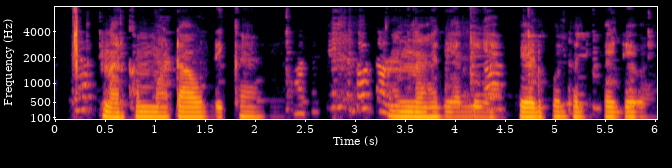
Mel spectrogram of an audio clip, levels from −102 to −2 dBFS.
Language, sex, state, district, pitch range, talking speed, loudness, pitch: Rajasthani, male, Rajasthan, Nagaur, 125-140 Hz, 120 wpm, -25 LUFS, 130 Hz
